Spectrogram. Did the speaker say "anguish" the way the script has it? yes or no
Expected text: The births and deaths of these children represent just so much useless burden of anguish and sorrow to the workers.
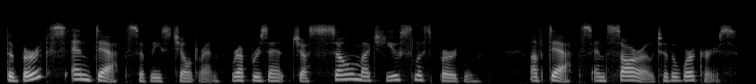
no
